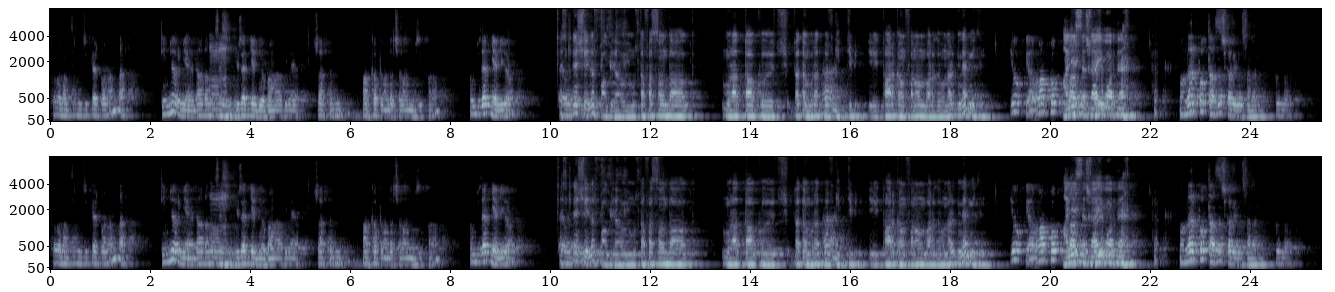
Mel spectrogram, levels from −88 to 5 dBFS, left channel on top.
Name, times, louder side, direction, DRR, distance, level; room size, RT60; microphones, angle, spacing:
voice 1, 0.1-1.5 2.2-5.0 5.3-5.9 6.3-7.8 8.4-9.3 10.2-10.7 15.4-15.8 19.2-21.3 22.1-22.2 22.6-24.8, equal, 20° left, 7 dB, 1.7 m, -32 dB
voice 2, 3.2-3.8 10.2-12.8 13.4-18.8 20.3-21.7, left 1 dB, 70° left, 4 dB, 2.8 m, -30 dB
29.5 x 18.5 x 8.7 m, 0.77 s
head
